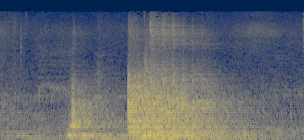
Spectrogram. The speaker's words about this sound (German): Hier wieder eine große Tür.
